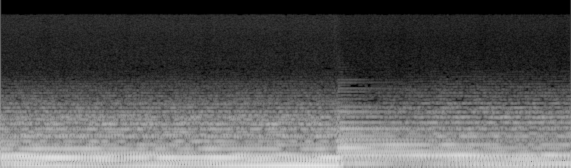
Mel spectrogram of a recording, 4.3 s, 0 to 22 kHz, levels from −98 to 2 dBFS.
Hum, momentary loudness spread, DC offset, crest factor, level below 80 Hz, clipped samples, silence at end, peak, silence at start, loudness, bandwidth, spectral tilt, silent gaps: none; 5 LU; 1%; 12 dB; -20 dBFS; under 0.1%; 0 s; -4 dBFS; 0 s; -18 LUFS; 3.3 kHz; -11.5 dB/octave; none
